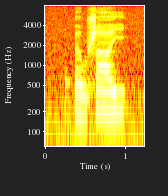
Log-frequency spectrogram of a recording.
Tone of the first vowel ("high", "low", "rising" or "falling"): low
